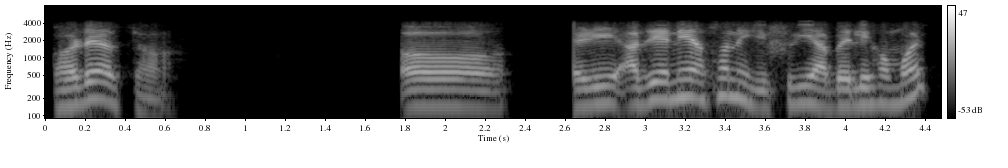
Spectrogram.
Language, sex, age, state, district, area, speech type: Assamese, male, 45-60, Assam, Nagaon, rural, conversation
